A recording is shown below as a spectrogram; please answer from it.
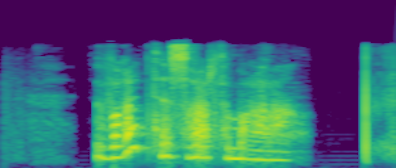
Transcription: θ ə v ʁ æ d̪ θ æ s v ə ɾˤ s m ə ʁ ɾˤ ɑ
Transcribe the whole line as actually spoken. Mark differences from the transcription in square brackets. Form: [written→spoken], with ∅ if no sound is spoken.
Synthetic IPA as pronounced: θ ə v ʁ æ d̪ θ æ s [v→ʁ] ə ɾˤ [s→θ] m ə ʁ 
